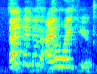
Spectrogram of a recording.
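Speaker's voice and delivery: high, loud mock pout; childish mock complaint; mock childish whining. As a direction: whine it like a petty grudge. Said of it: "This is not me just making".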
